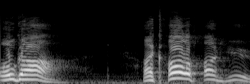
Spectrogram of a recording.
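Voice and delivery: very loud, high pious prayer voice. Showing the put-on prayer voice some pastors use, in a stained-glass voice. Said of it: "the stained glass voice".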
